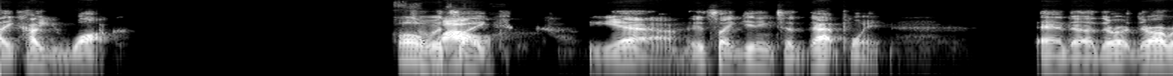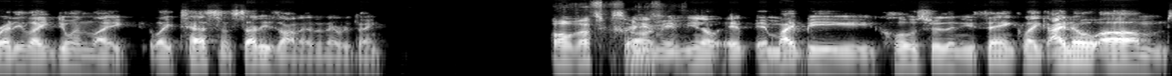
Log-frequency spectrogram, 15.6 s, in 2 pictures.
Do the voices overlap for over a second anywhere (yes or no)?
no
